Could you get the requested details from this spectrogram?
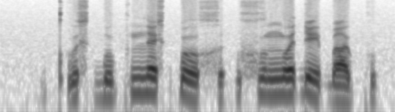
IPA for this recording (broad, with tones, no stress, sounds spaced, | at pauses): kʷʼ ɛ˧ x ɡ͡b o˦ kʷ n̪ ɛ˦ x k͡p o˨ x | xʷ i˦ ŋʷ ɛ˦ ɗ e˨ ɓ a˧ kʷ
